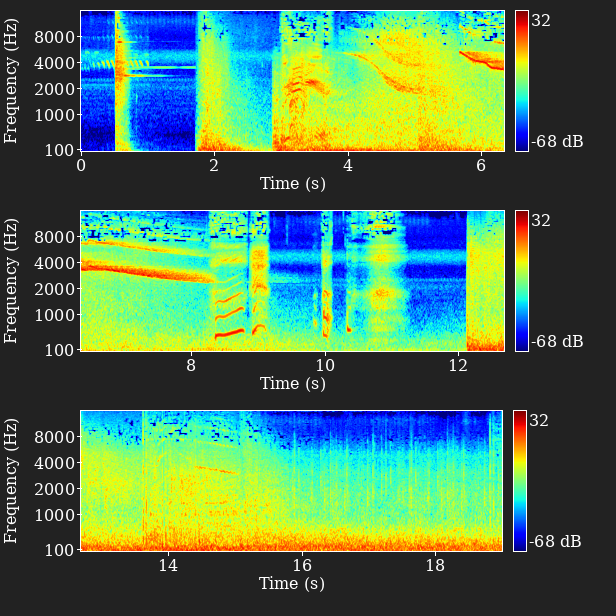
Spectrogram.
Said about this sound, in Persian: ببینم اون ترقه مسخره دیگه چی بود؟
